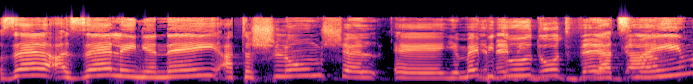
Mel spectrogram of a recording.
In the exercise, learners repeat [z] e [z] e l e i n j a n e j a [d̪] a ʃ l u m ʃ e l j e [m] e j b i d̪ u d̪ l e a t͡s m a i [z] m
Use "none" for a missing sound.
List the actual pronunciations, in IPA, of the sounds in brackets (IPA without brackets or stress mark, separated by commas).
z, z, t̪, m, none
